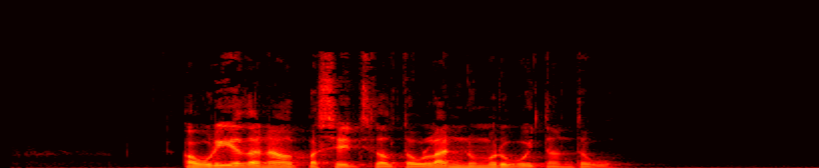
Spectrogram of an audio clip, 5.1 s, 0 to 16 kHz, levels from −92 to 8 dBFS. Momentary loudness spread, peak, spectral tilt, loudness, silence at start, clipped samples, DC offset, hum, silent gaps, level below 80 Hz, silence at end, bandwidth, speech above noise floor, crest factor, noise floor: 12 LU; -20 dBFS; -5.5 dB/octave; -38 LUFS; 1.15 s; under 0.1%; under 0.1%; none; none; -70 dBFS; 1.25 s; 11.5 kHz; 41 dB; 20 dB; -79 dBFS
